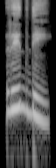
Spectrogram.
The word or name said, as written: ರುದ್ದು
